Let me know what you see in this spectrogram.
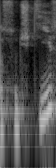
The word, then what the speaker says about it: Сучки: И после этого Роспатент предоставил правовую охрану товарному знаку «Сучки» с указанием, что вот здесь ударение на последний слог.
